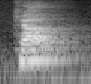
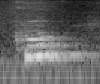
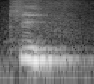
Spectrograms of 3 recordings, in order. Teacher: Le kef, pour répéter, il va venir toucher le palais dur, donc l'endroit où dans notre bouche on a l'os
